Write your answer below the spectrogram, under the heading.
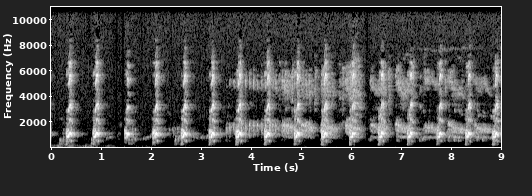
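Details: Lure recording of a white-breasted waterhen: rhythmic rasping kwak notes repeated about twice a second, with a second overlapping voice joining partway through to form a dense, continuous croaking chorus.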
